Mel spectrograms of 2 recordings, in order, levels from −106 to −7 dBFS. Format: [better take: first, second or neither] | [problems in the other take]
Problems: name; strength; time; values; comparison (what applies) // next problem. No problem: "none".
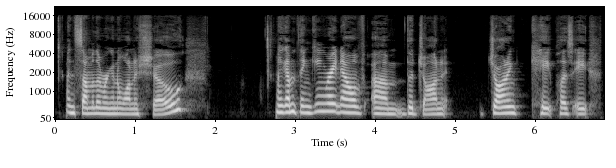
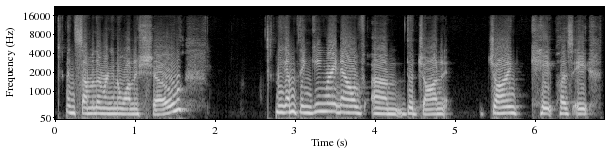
first | distortion; heavy; 6 dB below the speech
